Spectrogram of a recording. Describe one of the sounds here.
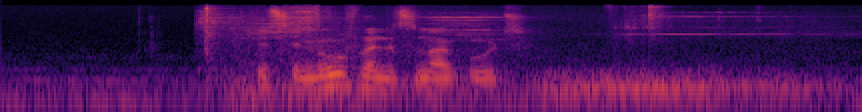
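A bright swelling chime rings out as a skill unlocks.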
